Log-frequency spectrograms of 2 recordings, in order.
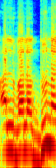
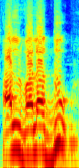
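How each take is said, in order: First: The word ends with an added n sound. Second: The word ends on a short u vowel. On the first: The speaker calls it wrong. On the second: The speaker calls it right.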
